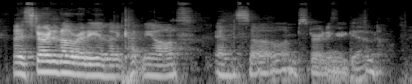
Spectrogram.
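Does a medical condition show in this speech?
No.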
